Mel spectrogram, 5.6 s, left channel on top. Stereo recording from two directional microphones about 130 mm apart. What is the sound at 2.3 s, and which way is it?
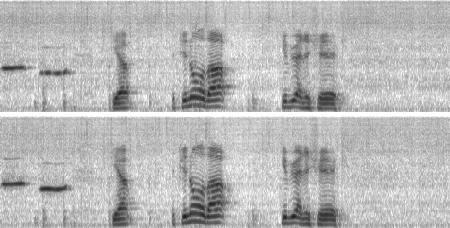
Speech, 65° right (ahead or behind).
